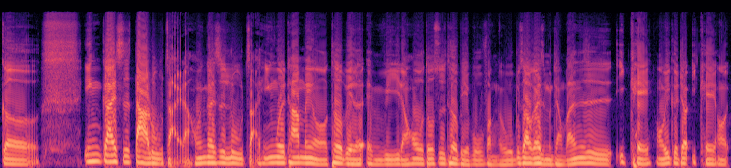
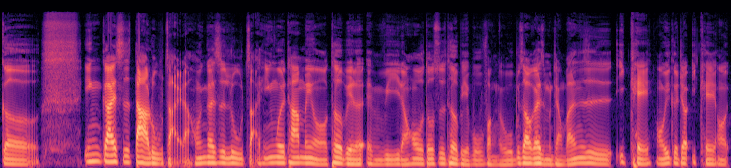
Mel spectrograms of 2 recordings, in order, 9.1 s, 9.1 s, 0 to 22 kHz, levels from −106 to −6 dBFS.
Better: second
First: distortion; slight; 6% of the sound clipped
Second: none

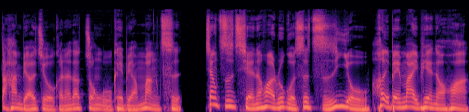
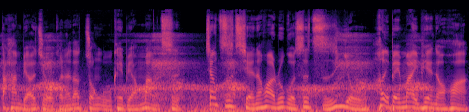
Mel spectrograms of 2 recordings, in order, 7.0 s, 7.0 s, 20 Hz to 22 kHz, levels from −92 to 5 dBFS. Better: first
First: none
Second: wind noise on the microphone; heavy; 2 dB below the speech

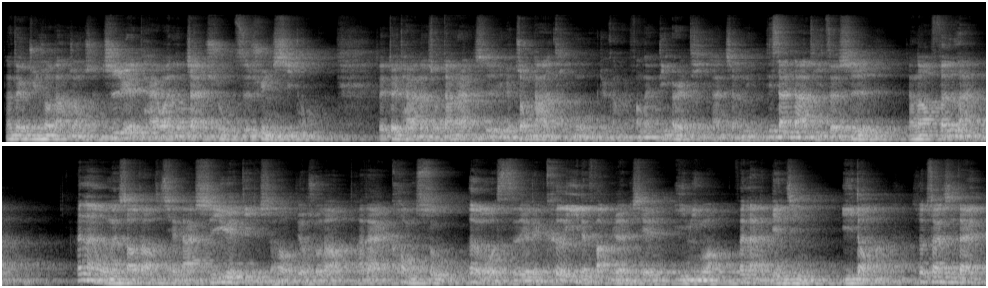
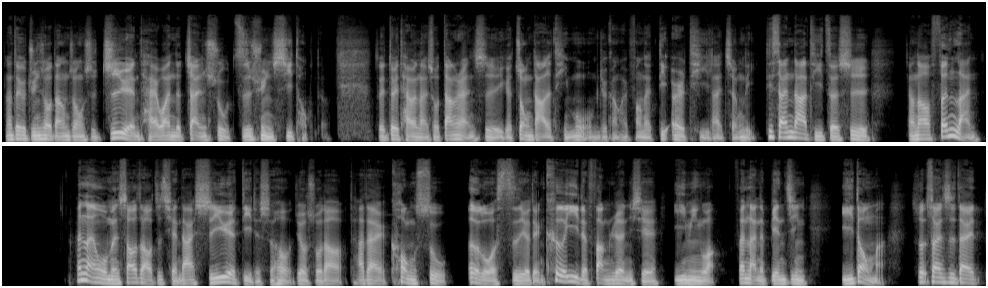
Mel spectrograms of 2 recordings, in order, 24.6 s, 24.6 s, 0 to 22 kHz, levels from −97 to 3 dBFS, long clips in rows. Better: second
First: off-mic speech; somewhat distant // room echo; noticeable; dies away in 1.7 s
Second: none

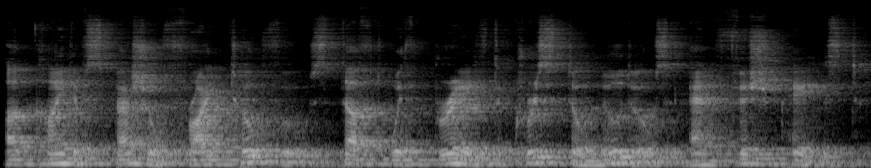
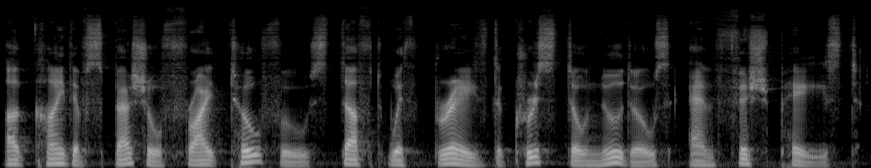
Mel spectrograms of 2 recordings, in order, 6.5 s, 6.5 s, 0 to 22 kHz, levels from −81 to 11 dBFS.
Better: second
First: room echo; noticeable; dies away in 1 s // off-mic speech; somewhat distant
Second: none

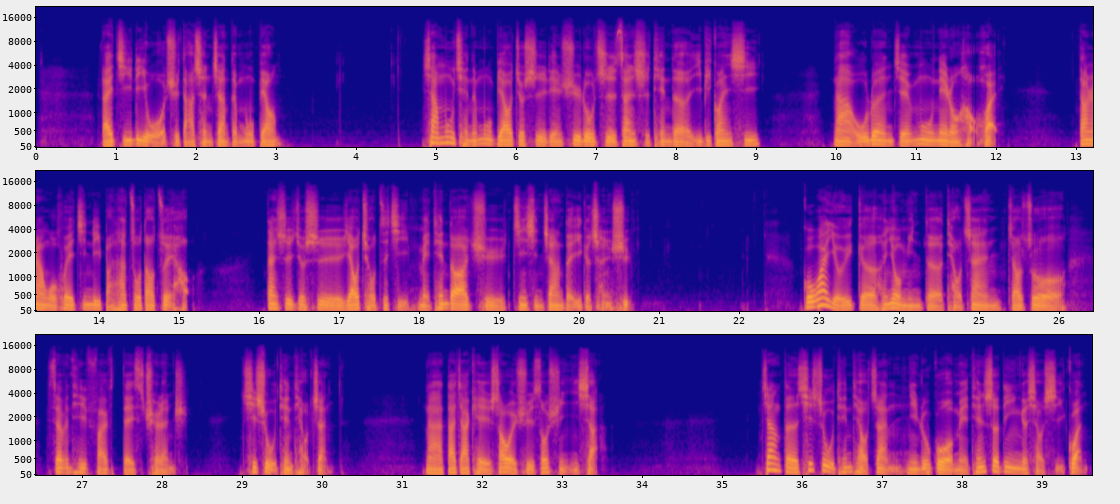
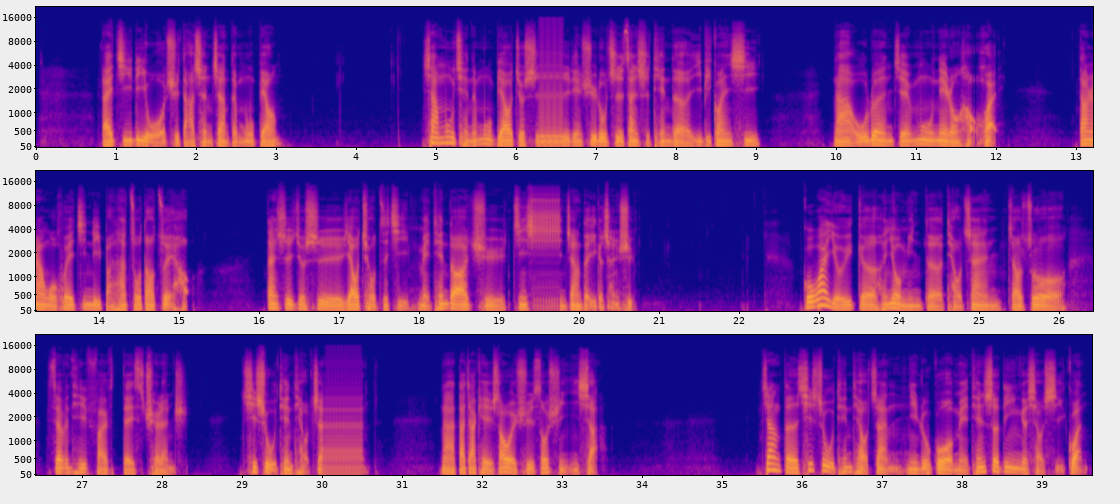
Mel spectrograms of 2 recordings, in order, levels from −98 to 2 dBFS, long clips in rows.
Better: first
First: none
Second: audio freezing; at 6.5 s, at 19 s and at 30 s

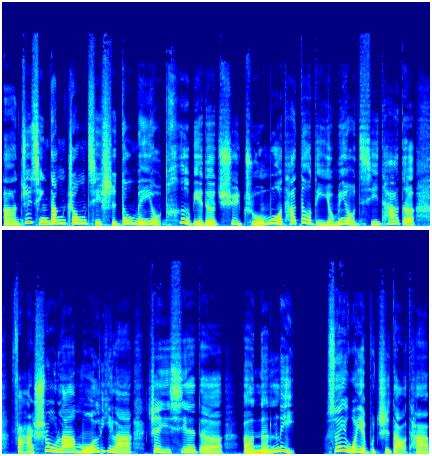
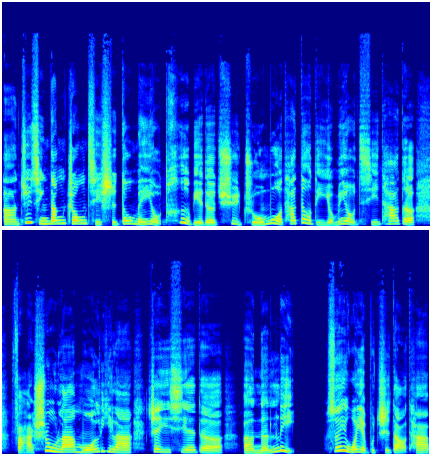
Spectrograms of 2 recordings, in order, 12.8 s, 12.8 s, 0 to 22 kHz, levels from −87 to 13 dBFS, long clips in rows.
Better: first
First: none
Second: thin; somewhat; fading below 400 Hz

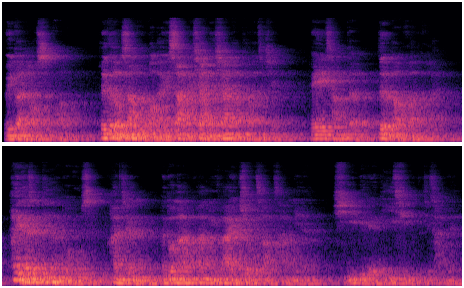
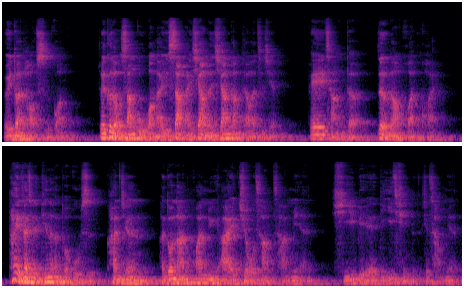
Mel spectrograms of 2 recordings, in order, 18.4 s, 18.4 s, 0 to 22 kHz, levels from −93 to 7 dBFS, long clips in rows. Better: second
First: room echo; strong; dies away in 2.4 s // off-mic speech; far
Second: room echo; slight; dies away in 0.9 s // off-mic speech; somewhat distant

